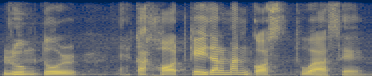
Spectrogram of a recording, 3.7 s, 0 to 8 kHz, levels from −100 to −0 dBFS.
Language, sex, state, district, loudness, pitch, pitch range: Assamese, male, Assam, Kamrup Metropolitan, -17 LUFS, 155 Hz, 145-175 Hz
